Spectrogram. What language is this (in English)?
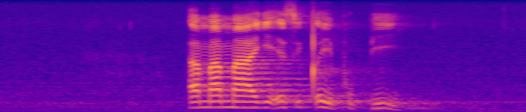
Zulu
